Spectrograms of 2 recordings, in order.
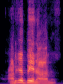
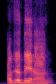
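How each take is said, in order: Both takes have the same delivery.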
